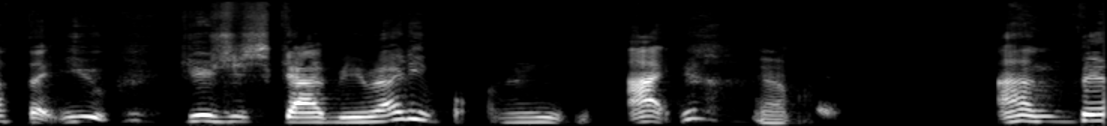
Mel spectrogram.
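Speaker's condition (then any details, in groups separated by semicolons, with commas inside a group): Cerebral palsy; present from birth, severe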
